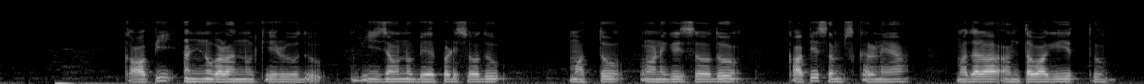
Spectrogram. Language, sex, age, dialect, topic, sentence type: Kannada, male, 18-24, Mysore Kannada, agriculture, statement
